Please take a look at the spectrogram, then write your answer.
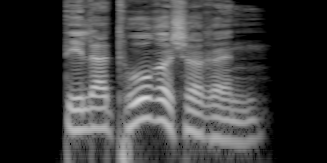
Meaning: inflection of delatorisch: 1. strong genitive masculine/neuter singular comparative degree 2. weak/mixed genitive/dative all-gender singular comparative degree
- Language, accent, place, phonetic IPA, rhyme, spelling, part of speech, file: German, Germany, Berlin, [delaˈtoːʁɪʃəʁən], -oːʁɪʃəʁən, delatorischeren, adjective, De-delatorischeren.ogg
